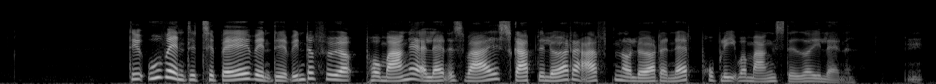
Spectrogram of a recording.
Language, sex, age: Danish, female, 58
